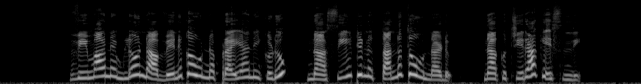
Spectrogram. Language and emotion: Telugu, angry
